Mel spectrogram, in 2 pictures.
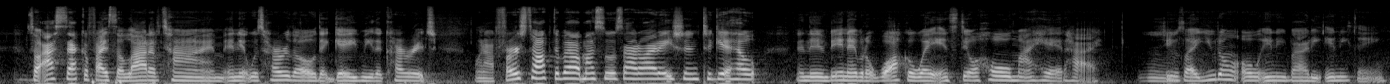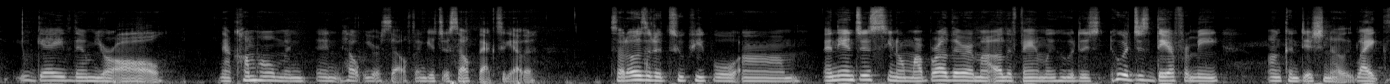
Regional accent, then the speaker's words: Atlanta, Georgia, United States; My village in Atlanta, like growing up in Southwest Atlanta is special.

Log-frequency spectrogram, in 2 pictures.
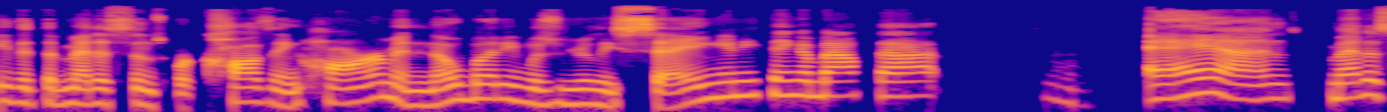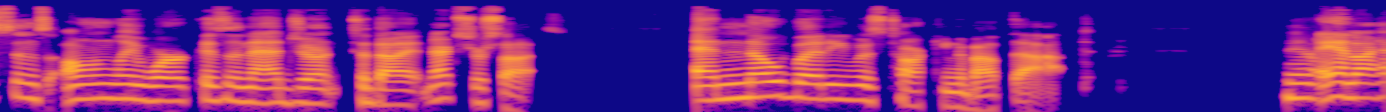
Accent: Tulsa, Oklahoma, United States; I'm in Oklahoma. I grew up in Tulsa, Oklahoma. Came back because my parents were a little older.

